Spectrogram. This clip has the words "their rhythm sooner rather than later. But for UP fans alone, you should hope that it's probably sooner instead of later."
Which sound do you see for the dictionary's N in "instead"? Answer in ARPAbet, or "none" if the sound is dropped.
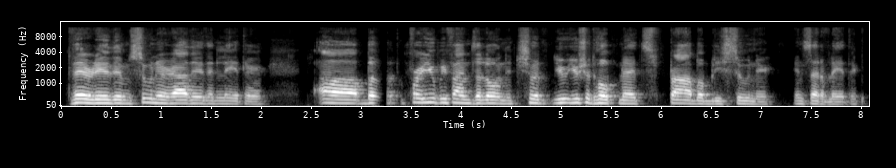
N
